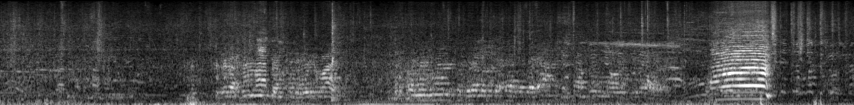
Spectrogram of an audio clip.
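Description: Cattle low repeatedly from inside a livestock truck, with several drawn-out moos rising over a steady rumble and shuffling, the loudest near the end; people talk alongside.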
